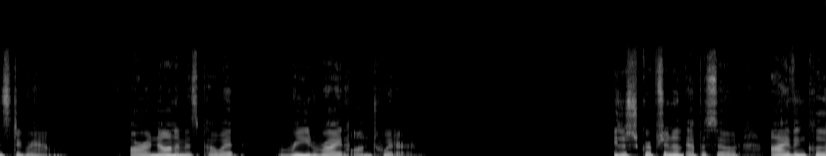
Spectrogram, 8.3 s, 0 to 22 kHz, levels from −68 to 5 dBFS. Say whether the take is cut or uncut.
cut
